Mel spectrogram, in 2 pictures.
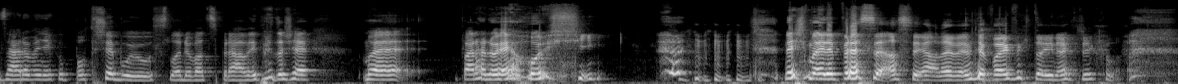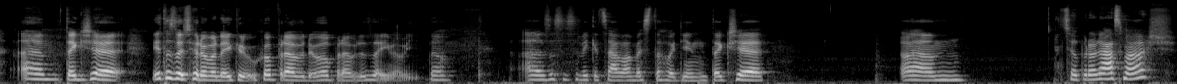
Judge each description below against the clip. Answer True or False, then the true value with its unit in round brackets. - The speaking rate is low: True (110 wpm)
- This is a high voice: True (220 Hz)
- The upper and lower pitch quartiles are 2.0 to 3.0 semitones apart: False (3.5 semitones)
